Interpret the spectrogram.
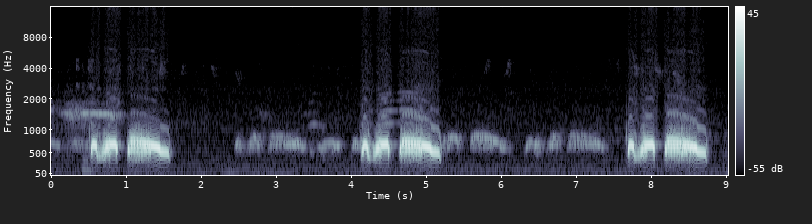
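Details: Spotted dove cooing, used to lure wild birds: three bouts, each a pair of short low coos followed by a longer drawn-out coo, repeated about every three and a half seconds, with soft quieter cooing between bouts.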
